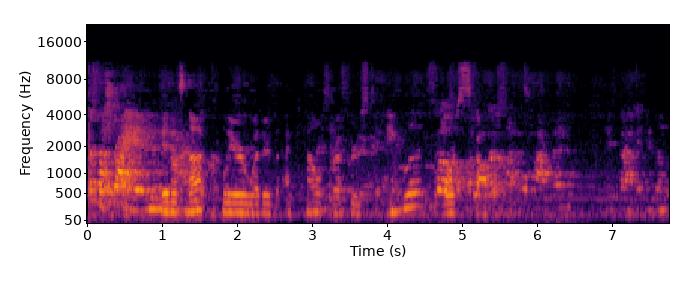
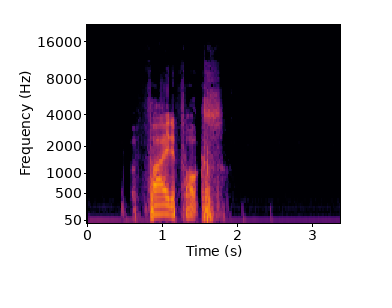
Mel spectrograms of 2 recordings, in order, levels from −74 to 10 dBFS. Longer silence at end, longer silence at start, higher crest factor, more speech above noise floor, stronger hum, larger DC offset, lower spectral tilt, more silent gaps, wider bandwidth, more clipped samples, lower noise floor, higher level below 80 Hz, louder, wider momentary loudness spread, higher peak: second, 0 s vs 1.6 s; second, 0 s vs 0.6 s; about the same, 18 dB vs 18 dB; second, 25 dB vs 42 dB; second, none vs 50 Hz at -45 dBFS; neither; about the same, -5.5 dB/octave vs -6 dB/octave; neither; second, 11.5 kHz vs 14.5 kHz; neither; second, -44 dBFS vs -58 dBFS; second, -56 dBFS vs -40 dBFS; second, -19 LUFS vs -15 LUFS; second, 17 LU vs 22 LU; about the same, 0 dBFS vs -2 dBFS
